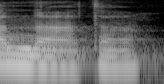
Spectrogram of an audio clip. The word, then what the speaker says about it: annata: Questa è stata una brutta annata. Sentite la doppia N.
